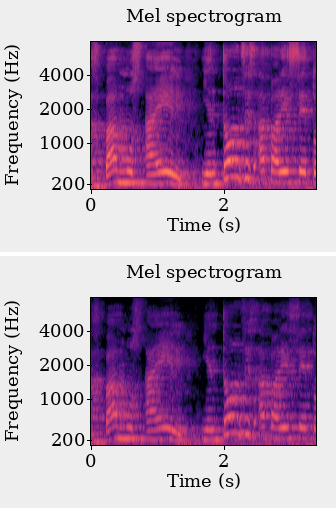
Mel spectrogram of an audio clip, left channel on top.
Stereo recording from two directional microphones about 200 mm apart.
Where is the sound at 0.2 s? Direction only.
30° left (ahead or behind).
